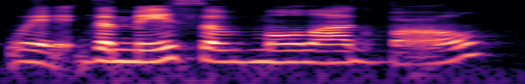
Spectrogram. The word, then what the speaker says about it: Molag Bal: It is the Mace of Molag Bal.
